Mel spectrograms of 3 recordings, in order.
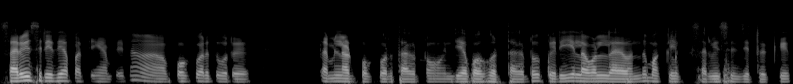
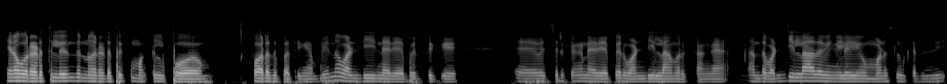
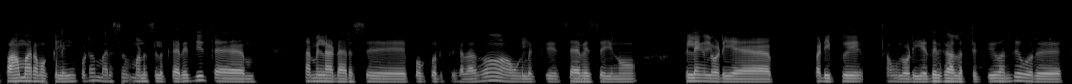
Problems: none marked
